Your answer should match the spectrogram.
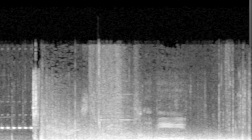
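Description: A flashbang grenade goes off in Counter-Strike during a pro league match: one sudden loud burst followed by a sustained ringing noise, with voices talking faintly underneath.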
